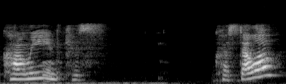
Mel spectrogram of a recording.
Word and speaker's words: Colleen Costello: But tonight we have Colleen Costello?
